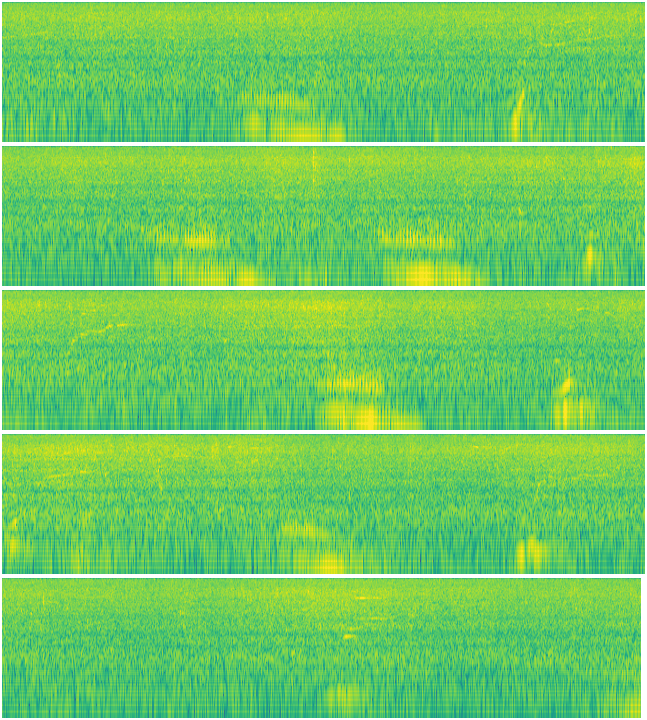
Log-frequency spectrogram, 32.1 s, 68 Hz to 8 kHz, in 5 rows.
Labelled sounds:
0.2	0.5	humpback whale, 2.6 to 2.9 kHz
5.4	5.7	humpback whale, 1.7 to 2.1 kHz
13.7	14.0	humpback whale, 1.9 to 2.4 kHz
19.7	20.0	humpback whale, 1.8 to 2.1 kHz
25.1	25.4	humpback whale, 1.9 to 2.1 kHz
29.2	29.5	humpback whale, 3.9 to 4.1 kHz

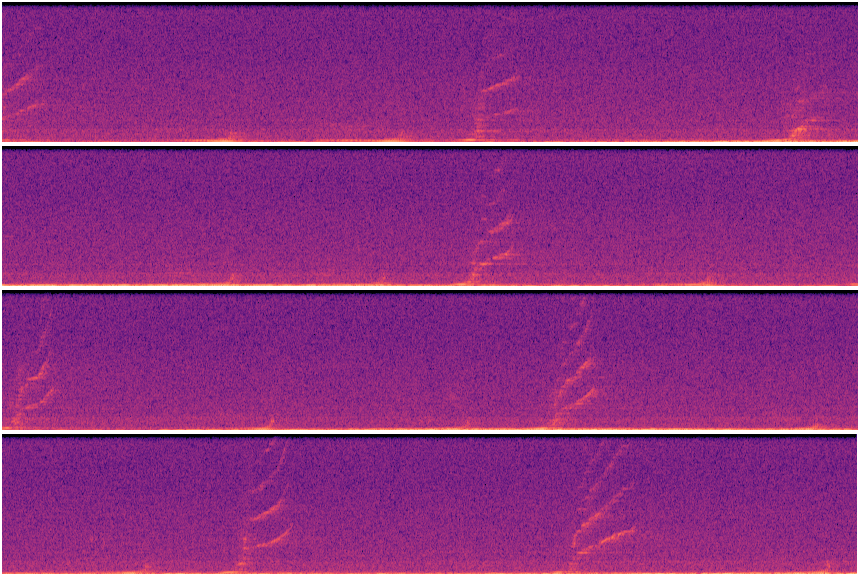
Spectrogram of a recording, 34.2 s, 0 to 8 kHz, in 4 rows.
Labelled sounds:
0.0	0.5	humpback whale, 1.4 to 3.9 kHz
4.8	5.2	humpback whale, 1.5 to 3.8 kHz
13.3	13.8	humpback whale, 1.2 to 4.0 kHz
17.3	17.7	humpback whale, 1.2 to 2.3 kHz
22.7	23.2	humpback whale, 1.2 to 4.2 kHz
28.1	28.6	humpback whale, 1.4 to 5.4 kHz
31.4	32.1	humpback whale, 1.2 to 3.6 kHz

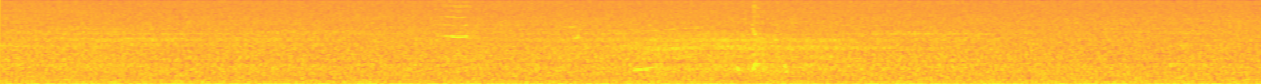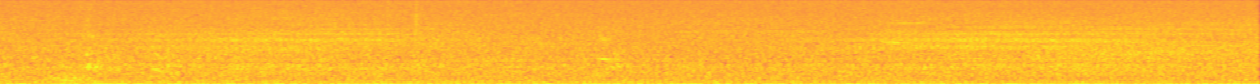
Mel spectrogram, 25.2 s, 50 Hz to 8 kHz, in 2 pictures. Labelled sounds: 4.4	4.8	killer whale, northern resident, G clan, 2.0 to 6.6 kHz
21.6	21.9	killer whale, northern resident, G clan, 3.3 to 3.6 kHz

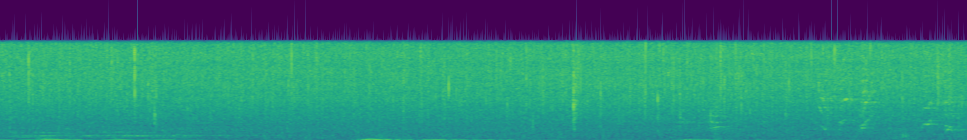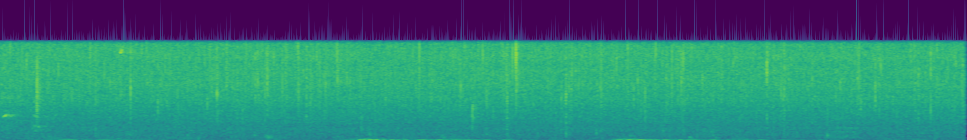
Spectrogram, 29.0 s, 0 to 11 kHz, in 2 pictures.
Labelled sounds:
10.7	10.9	humpback whale, 0.94 to 1.1 kHz
13.8	14.4	humpback whale, 0.78 to 1.6 kHz

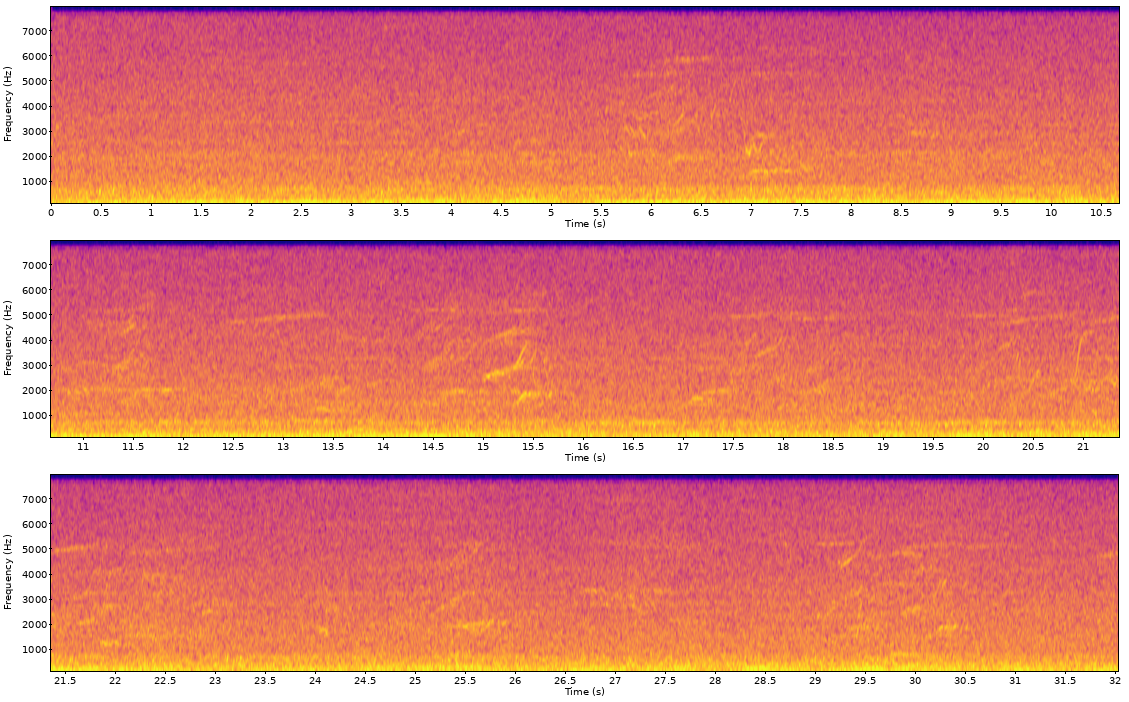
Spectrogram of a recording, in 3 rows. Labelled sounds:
14.9	15.7	killer whale, 1.6 to 5.2 kHz
25.2	25.8	killer whale, 1.8 to 5.3 kHz

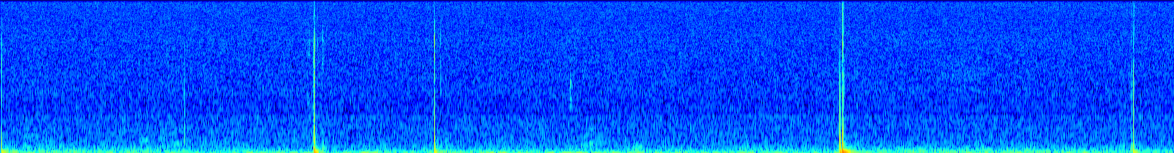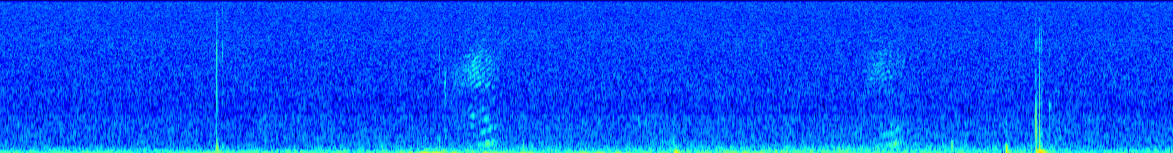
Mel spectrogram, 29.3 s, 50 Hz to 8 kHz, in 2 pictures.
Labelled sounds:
20.5	20.7	humpback whale, 1.6 to 2.9 kHz

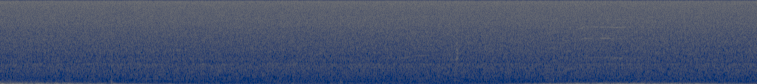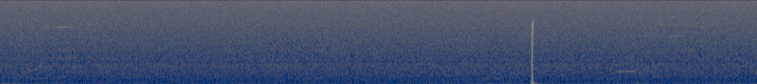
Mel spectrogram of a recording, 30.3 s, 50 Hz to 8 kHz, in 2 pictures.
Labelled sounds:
12.2	12.5	humpback whale, 2.8 to 3.0 kHz
16.2	16.5	humpback whale, 2.9 to 3.0 kHz

